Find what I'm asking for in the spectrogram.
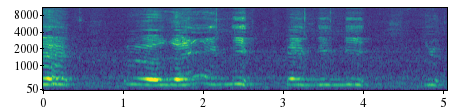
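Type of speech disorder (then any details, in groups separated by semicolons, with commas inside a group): Dysarthria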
